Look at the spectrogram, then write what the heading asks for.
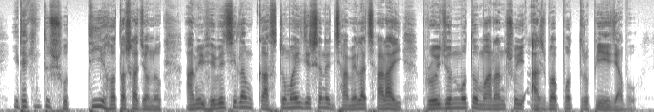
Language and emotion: Bengali, sad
